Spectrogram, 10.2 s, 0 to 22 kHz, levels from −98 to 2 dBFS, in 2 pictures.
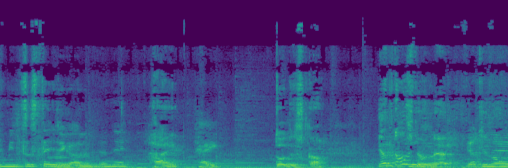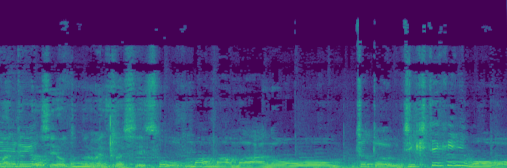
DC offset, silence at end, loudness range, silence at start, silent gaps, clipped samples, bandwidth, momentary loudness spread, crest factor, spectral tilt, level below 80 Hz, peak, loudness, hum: under 0.1%; 0 s; 3 LU; 0 s; none; under 0.1%; 19.5 kHz; 6 LU; 16 dB; -5 dB/octave; -44 dBFS; -6 dBFS; -23 LUFS; none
